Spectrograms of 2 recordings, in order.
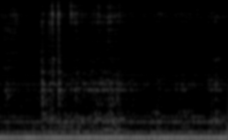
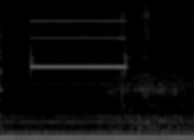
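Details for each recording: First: Golden Tee Fore arcade board (no boot, resets, solid status light) on bench; short sharp high multimeter beeps over steady mains hum, each confirming continuity on chip legs probed in turn, checking for a bad leg: continuity beep. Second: Golden Tee Fore arcade board (no boot, solid status light); checking chip legs for continuity, the suspect bad-leg pin now beeps though silent a moment before: one steady high beep about a second over low mains hum: continuity beep on suspect pin.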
